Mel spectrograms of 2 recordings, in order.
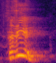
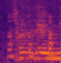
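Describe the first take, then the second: First: It is said loudly with a raised voice. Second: It is said softly and gently. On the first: The other person is addressed harshly. The speaker calls it wrong. "이게 아니라" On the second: The other person is addressed politely without offense. The speaker calls it right. "부드럽게, 부드럽게. 일단 선생님 부를 때 선생님 이렇게"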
